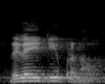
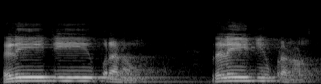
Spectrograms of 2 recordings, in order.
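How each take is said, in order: First: Said in the usual way. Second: Teacher spelling out relative pronoun by ear. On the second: Shown as a demonstration. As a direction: draw out each long vowel in relative pronoun. Teacher repeats term drawn out.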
